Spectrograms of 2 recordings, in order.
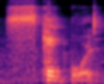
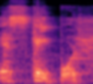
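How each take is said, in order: First: The word begins directly with the s sound. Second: An extra vowel sound comes before the s. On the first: The speaker calls it right. "in English we say" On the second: The speaker calls it wrong. "they try to add a vowel sound before it"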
